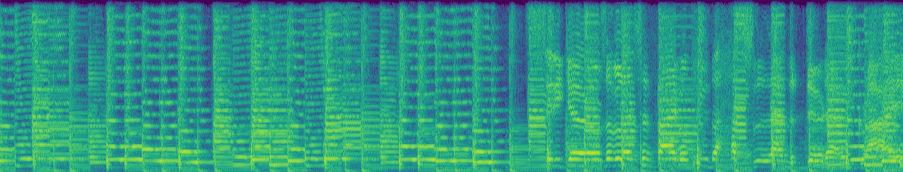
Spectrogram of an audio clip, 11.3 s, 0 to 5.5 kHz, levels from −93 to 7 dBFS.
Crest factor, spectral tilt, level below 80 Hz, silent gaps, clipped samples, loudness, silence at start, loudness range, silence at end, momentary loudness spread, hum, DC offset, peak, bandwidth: 8 dB; -4 dB/octave; -30 dBFS; none; 0.4%; -8 LUFS; 0 s; 2 LU; 0 s; 6 LU; none; 0.1%; 0 dBFS; 5.4 kHz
